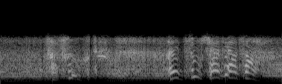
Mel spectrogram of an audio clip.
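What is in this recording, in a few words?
German searchlite mood high, speech; War Thunder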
